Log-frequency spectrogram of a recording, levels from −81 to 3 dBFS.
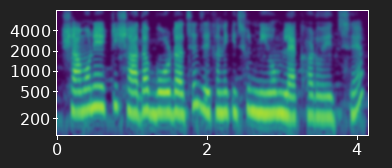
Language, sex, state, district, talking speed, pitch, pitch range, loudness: Bengali, female, West Bengal, Cooch Behar, 145 wpm, 250 Hz, 235-265 Hz, -16 LUFS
